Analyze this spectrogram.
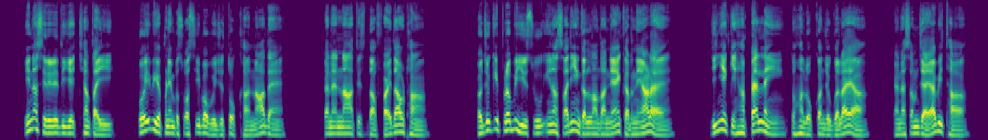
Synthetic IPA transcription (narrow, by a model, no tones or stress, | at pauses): ɪnãʃɐɾiːɾed̪ɪjãɪtːʃʰãt̪ãːĩ | koːibʱiɐpɽ̃ebɐsʊwaːsibʱaːbued͡ʒot̪oːkʰanad̪ɛ̃ | kɐnɛnat̪ɪs̬d̪apʰaːjd̪aʊʈʰa | kɐd͡ʒoːk̬ipɾɐbujiːsuɪnãsaːɾɪjãɡɐlːãd̪anjaːjkɐɾneaːɭaɛ | d͡ʒɪ̃jãkɪ̃ɦãpɛːlɛ̃ɦĩt̪ʊɦãloːkãd͡ʒoɡɐlaːja | kɐnɛsɐmd͡ʒʱaːjabʱit̪ʰaː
